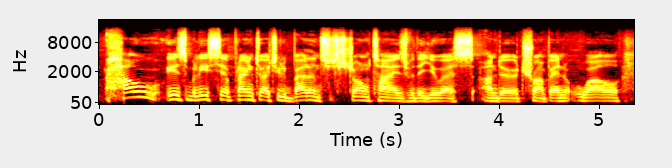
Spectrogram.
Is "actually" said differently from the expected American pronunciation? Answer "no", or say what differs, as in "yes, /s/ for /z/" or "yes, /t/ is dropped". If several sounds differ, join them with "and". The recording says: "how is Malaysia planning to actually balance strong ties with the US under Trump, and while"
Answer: no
